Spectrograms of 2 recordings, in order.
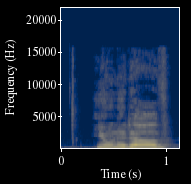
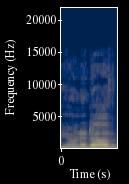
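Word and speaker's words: יונדב: the really English way, Jonadab, son of Rechab. Or how would you say it? in Hebrew, I'll show you the Hebrew here. It's Yonadav ben Rechav. That's how you say it in Hebrew, Yonadav ben Rechav.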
